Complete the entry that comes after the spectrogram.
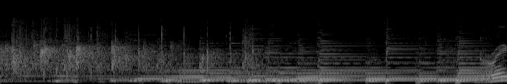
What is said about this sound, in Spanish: Un aplauso a Dios, a la Virgen María, por todas las bendiciones.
